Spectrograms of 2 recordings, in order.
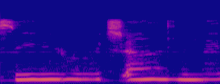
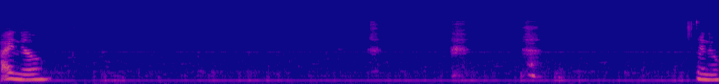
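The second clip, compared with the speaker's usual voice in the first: tearful speech, much lower pitch; 3 semitones lower, 4 dB quieter than usual. Apologizing for crying so much, speaking while crying. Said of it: "I'm really sorry for crying so much".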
